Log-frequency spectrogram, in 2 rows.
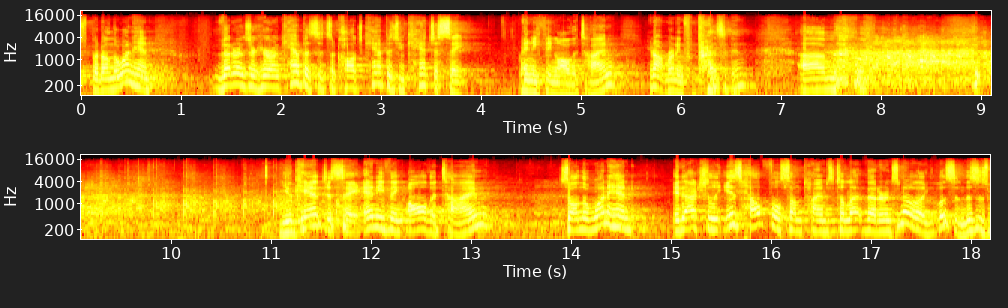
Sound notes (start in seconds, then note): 7.4 audience laughs; 9.2 clapping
